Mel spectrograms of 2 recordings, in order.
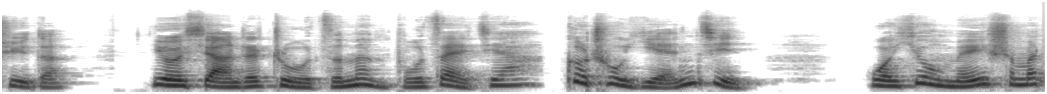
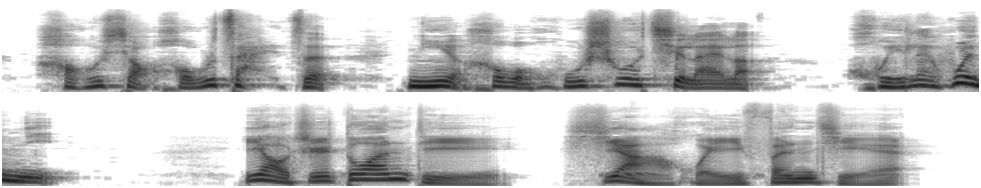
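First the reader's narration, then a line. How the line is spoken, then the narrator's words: Laughing. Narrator (Chinese): 那柳家的笑道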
